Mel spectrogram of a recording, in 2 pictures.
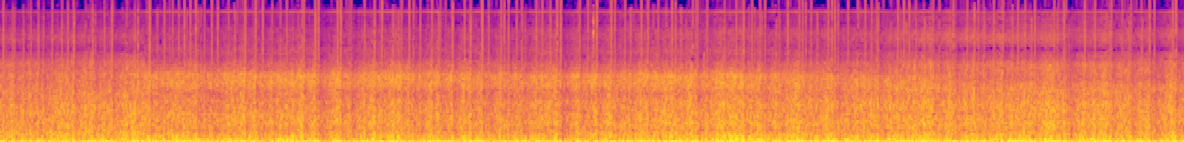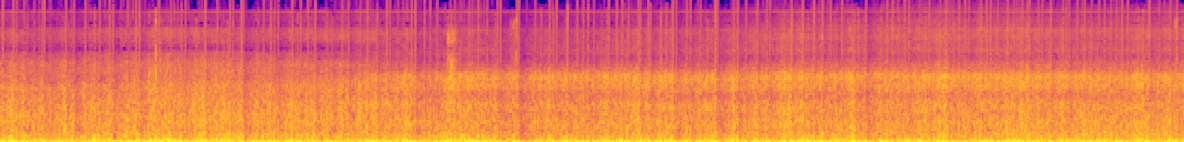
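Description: Steady, loud roar of Niagara's Horseshoe Falls, with water still pouring over an ice-crusted brink.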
